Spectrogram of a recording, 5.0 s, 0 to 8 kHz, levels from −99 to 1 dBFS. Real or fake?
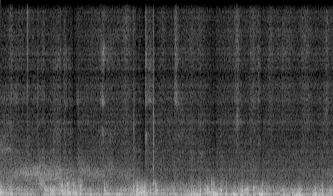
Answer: fake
